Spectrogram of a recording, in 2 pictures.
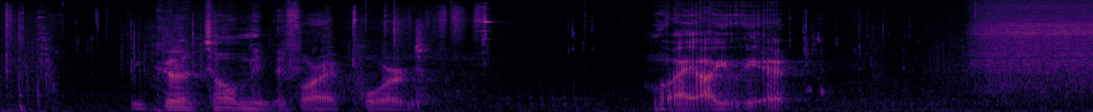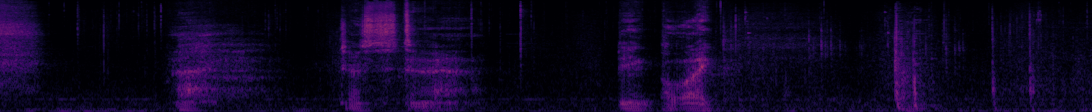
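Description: A deep-voiced man speaks gruffly and casually nearby.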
